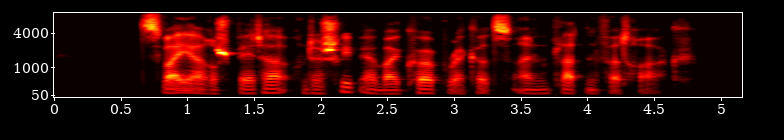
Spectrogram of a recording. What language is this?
German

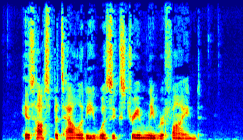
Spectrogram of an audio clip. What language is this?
English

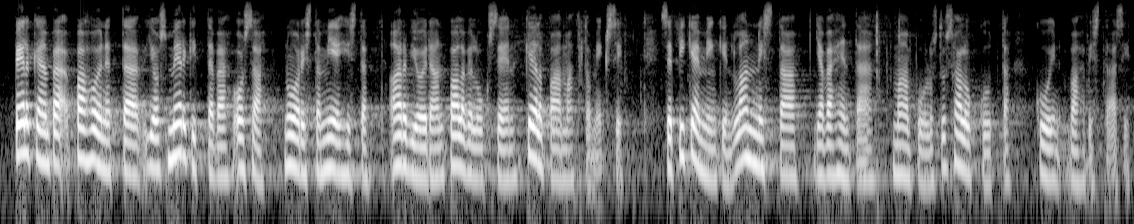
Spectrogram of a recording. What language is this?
Finnish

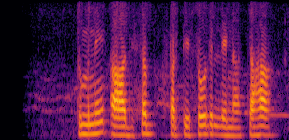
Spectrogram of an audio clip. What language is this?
Hindi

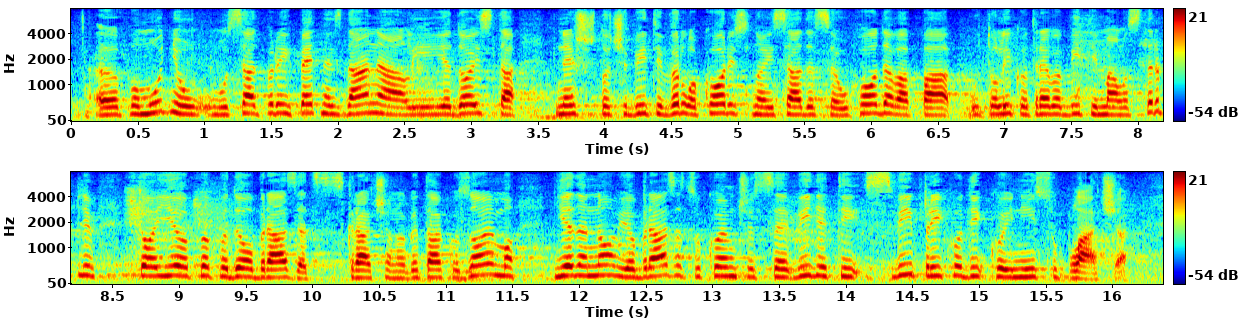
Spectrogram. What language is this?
Croatian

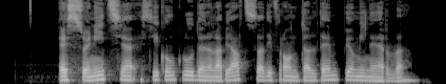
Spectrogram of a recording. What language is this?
Italian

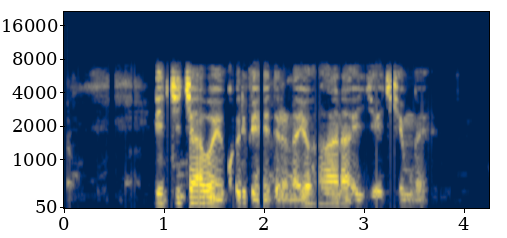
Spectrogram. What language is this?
Kinyarwanda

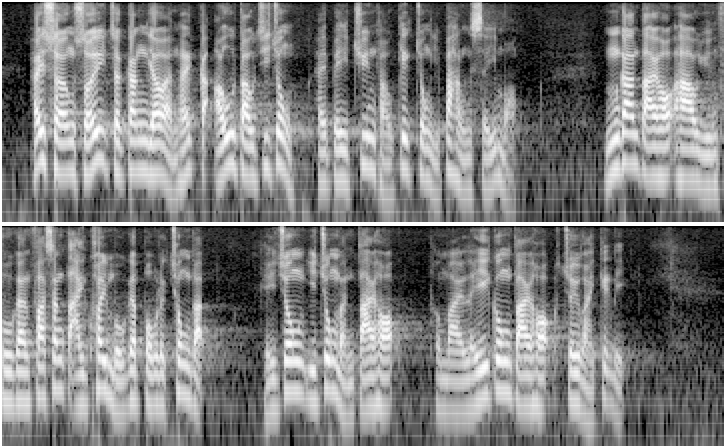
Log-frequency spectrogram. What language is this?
Cantonese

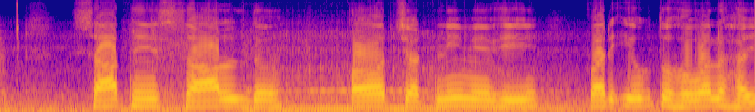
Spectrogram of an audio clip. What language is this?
Magahi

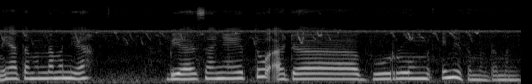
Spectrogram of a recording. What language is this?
Indonesian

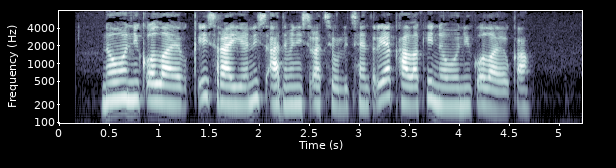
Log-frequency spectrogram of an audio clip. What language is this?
Georgian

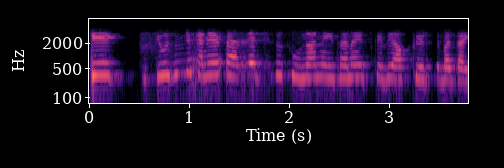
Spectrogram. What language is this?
Hindi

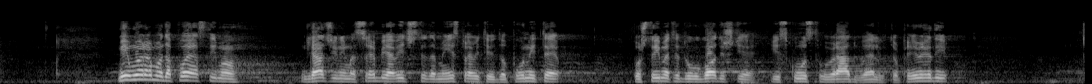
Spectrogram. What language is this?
Serbian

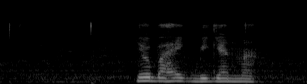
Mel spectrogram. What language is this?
Nepali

